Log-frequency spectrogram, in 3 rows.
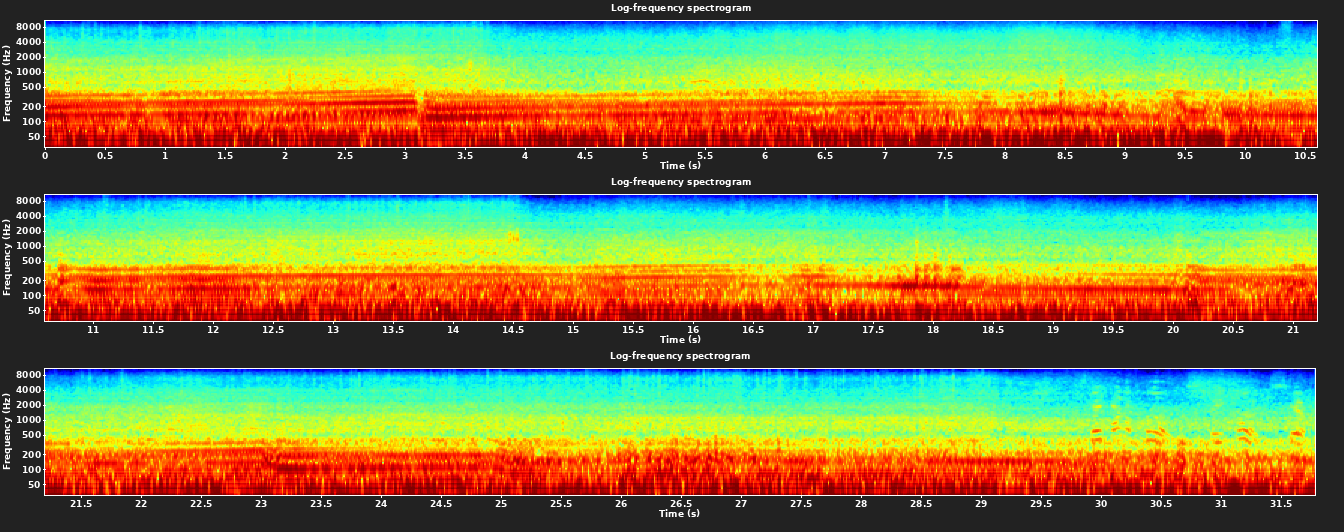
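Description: Porsche 718 GTS engine heard from inside the cabin while driven hard on track. Its pitch climbs under acceleration and drops sharply at each gear change, several times over.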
